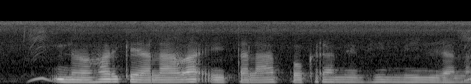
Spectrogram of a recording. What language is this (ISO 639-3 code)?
bho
